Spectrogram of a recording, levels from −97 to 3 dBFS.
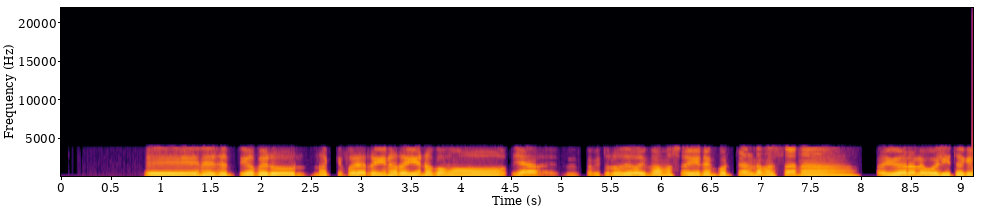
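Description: There are no technical faults to describe in this speech, which comes through the band-limited telephone channel as expected.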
